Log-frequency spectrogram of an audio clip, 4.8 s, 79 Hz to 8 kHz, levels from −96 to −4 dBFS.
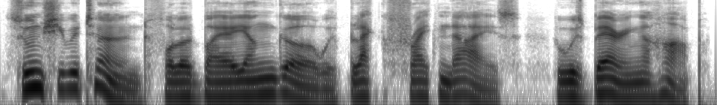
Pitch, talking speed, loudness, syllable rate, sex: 110 Hz, 215 wpm, -18 LUFS, 5.4 syllables/s, male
